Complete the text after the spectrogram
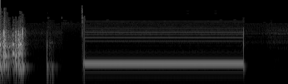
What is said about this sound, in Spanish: ¿Algún cruce de cables? Porque aquí me suena el teléfono y yo lo descuelgo.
